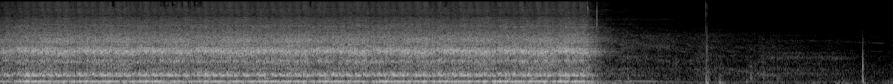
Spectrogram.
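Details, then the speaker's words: Ford 7.3 diesel with failed aftermarket HPOP, new position sensor fitted, while cranking: rough steady chatter then dies; only about 440 psi injection oil pressure, barely firing, stalls within minutes, falls to 250 at 64%. "We're only producing barely trying to fire. That's all it will produce. About 440."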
